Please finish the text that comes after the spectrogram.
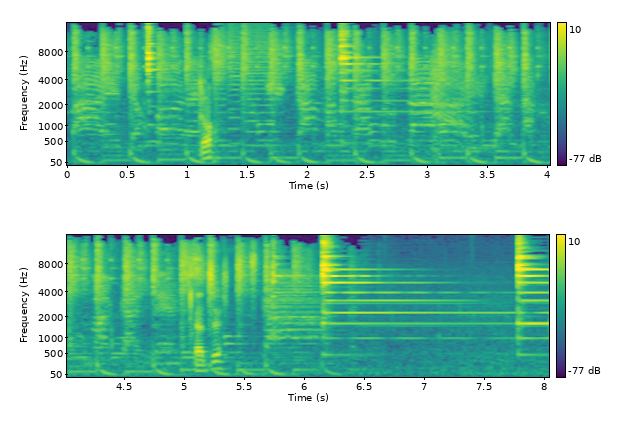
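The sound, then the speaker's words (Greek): A bell is struck twice near the end, each strike ringing out with a long shimmering decay, after a busy stretch of rhythmic music and a brief spoken word. “γιατί χτυπάνε καμπάνες, θα χτυπήσουμε και εμείς καμία καμπάνη.”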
